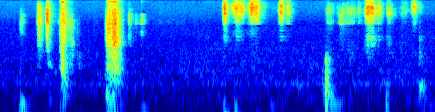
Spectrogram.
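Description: Blue kinetic sand being handled by hand: a series of short, separate soft crunches and light thumps, with gritty crumbling hisses about halfway through and again near the end.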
